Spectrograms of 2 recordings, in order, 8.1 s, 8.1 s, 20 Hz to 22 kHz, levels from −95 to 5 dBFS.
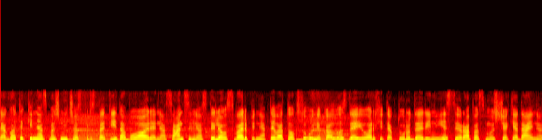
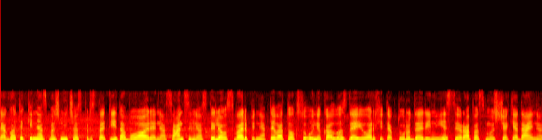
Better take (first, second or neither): second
